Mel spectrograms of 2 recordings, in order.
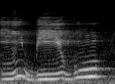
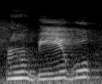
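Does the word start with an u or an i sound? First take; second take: i; u. First: The word begins with an i sound. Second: The word begins with a u sound. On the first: The speaker calls it wrong. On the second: The speaker calls it right.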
